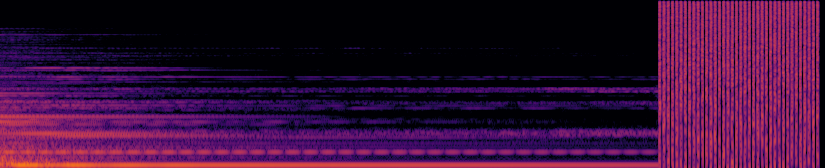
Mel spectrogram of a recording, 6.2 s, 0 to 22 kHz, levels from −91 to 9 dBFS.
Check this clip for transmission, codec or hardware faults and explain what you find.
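One fault: from 4.95 s to the end, a compressed stream is played as audio, as AC-3 data treated as samples. Spectrogram shows broadband noise bursts of about 9.3 ms, 31.25 times a second, heard as loud chattering static.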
